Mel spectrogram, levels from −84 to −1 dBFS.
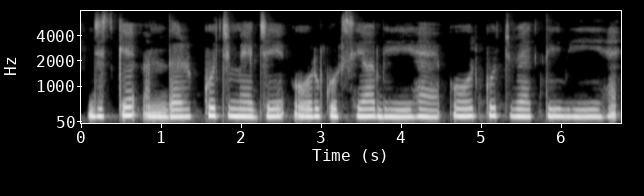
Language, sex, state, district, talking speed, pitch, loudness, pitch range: Hindi, female, Uttar Pradesh, Saharanpur, 115 wpm, 195 Hz, -15 LUFS, 185-205 Hz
